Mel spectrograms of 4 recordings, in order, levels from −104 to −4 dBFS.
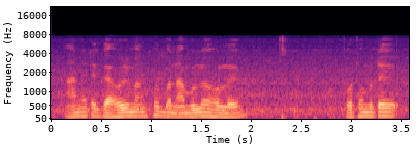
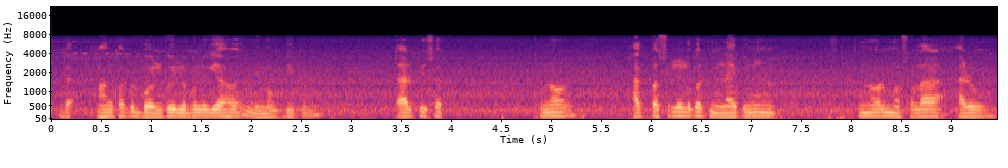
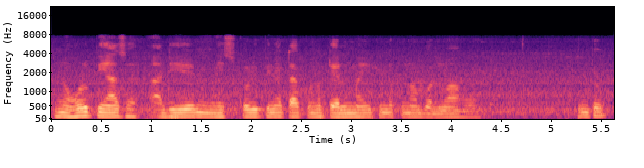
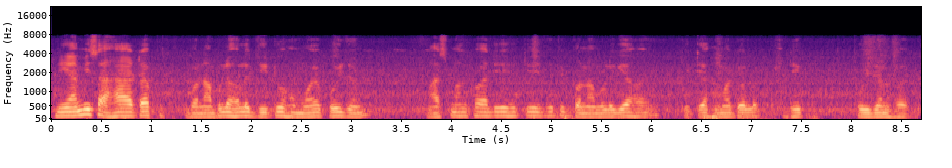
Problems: constant background noise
